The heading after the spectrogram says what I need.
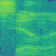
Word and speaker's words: Scylla: It finished up beach at the Scylla. entrance to the harbor. That's how you pronounce it.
